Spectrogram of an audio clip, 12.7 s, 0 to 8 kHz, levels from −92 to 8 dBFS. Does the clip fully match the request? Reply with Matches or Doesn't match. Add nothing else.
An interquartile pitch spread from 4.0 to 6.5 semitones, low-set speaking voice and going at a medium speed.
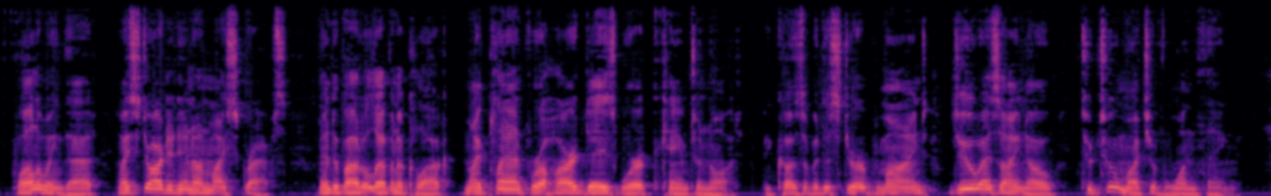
Matches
